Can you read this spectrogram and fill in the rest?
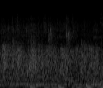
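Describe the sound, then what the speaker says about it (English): Audience at an awards evening applauds the winners, a faint wash of many hands clapping under steady music with a repeating low rhythmic pulse, somewhat distant and continuous. "Can we have a big round of applause for all our winners?"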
